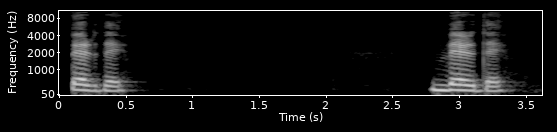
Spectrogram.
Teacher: I told you that the V in Spain makes a light B sound. Verde. However, in Latin America, it does make more of the English V sound.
